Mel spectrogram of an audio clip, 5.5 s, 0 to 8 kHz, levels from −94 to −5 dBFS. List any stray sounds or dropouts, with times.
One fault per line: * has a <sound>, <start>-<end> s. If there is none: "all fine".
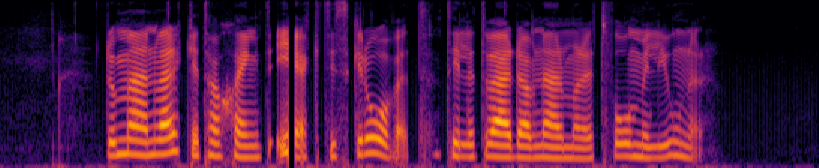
* has a dropout, 1.9-2.0 s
